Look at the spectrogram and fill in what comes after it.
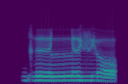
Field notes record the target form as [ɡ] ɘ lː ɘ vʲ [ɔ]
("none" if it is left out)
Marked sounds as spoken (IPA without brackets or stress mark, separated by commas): ɡʱ, ɔ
